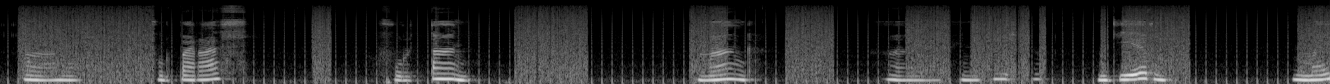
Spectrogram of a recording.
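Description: A nearby Wi-Fi radio is coupling into the audio circuit, which rectifies its beacon transmissions every 102.4 ms. This Wi-Fi interference runs through the whole speech clip as a steady ticking, nearly ten per second, sitting roughly 20 dB below the speech.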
